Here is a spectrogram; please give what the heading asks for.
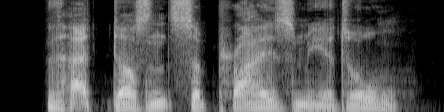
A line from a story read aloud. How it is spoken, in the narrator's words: I laugh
